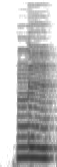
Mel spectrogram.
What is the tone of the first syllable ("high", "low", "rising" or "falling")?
high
